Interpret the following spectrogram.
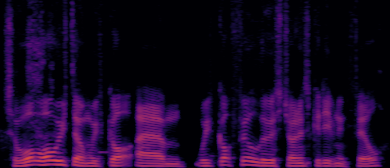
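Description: A man's voice: medium pitch, animated, fairly quick, no room sound, clean studio sound. A middle-aged man hosting a casual podcast, jokey and chatty, often restarting his sentences. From Scotland. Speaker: podcast host.

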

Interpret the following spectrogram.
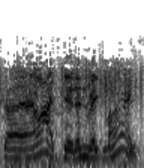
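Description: A man playing a slow, dim-witted tavern regular with a bumbling, doltish drawl in an old radio comedy. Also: a little high, lively intonation. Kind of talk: 1940s radio comedy acting. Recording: noisy, muffled old radio recording.

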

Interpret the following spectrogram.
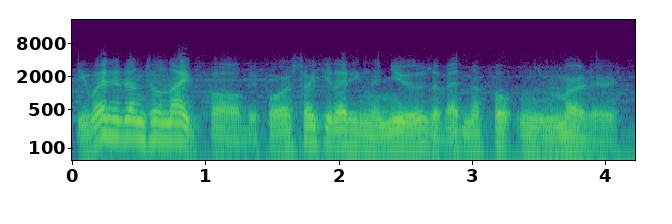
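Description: A man's voice: sits low, animated, fairly quick, soft background music. A man reading dramatic scripted narration for an old-time radio western. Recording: muffled vintage radio recording.

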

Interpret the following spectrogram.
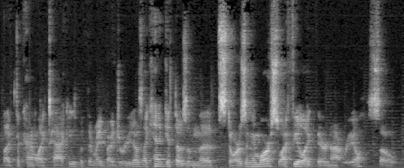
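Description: A man's voice: mid-range voice, steady tone, fairly quick, soft background music. A man co-hosting a podcast in casual chat, with dry, wry quips. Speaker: podcast co-host. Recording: roomy echo on the voice.

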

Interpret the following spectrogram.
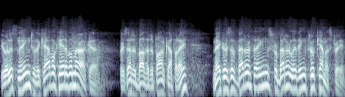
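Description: Animated male vintage radio announcer. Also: mid-range voice, fast talker, breathy edge. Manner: formal, polished. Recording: tinny vintage radio, music behind.

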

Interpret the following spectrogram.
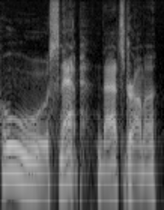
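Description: A man's voice: mid-range voice, sing-song, drawn-out words, no echo. A man co-hosting a podcast in casual, joking chat. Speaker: podcast co-host.

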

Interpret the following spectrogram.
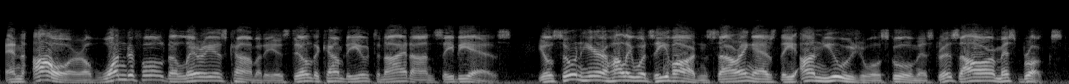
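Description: A man's voice: mid-range voice, sing-song, normal speed, hardly any pauses, fairly bright tone, low-quality recording. A man with an American accent delivering formal, polished, scripted 1940s radio announcements.

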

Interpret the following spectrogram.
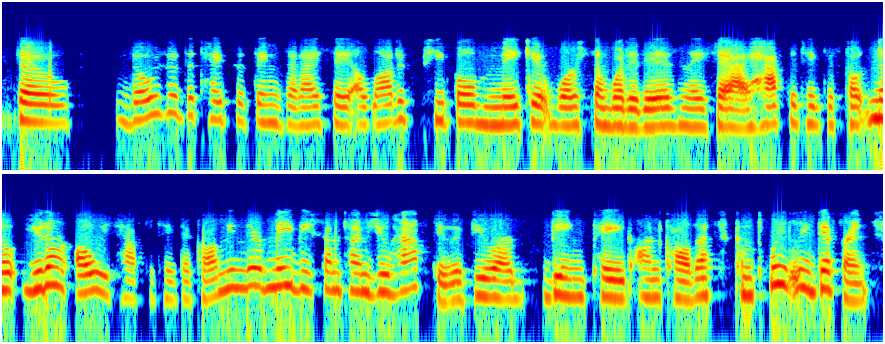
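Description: Energetic middle-aged woman, lo-fi sound. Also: fairly low pitch. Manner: energetic, restarts sentences, repeats words. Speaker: guest. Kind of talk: casual interview talk. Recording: dull lo-fi recording.

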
